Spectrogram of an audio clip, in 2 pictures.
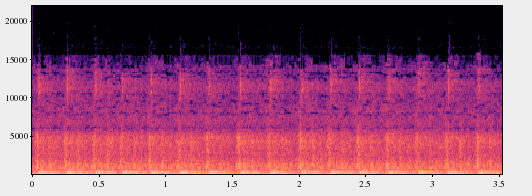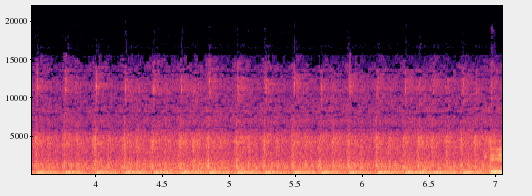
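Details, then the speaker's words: Yamaha Scorpio single-cylinder idling right after a full tune-up (valve adjustment, carburetor cleaning, new carb manifold, oil filter cleaning, oil change, chain adjustment): it starts at once and idles steady, smoother after the valve adjustment, air screw at about 1.5 turns; even putter, no misses. "setelah motor langsung nyala guys, setelah dibongkar tadi langsung menyala dan stasioner juga, settingan mudah. Bisa kita lihat di sini suara mesin lebih halus ya setelah kita setel klep tadi, dan juga untuk setelan anginnya kira-kira di 1,5 sama."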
